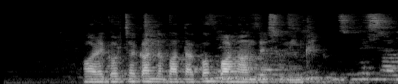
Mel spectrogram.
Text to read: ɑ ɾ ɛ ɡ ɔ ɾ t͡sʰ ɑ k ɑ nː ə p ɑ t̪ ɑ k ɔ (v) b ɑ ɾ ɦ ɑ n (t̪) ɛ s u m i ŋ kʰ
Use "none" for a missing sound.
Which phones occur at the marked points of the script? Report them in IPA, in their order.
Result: v, d̪

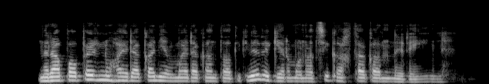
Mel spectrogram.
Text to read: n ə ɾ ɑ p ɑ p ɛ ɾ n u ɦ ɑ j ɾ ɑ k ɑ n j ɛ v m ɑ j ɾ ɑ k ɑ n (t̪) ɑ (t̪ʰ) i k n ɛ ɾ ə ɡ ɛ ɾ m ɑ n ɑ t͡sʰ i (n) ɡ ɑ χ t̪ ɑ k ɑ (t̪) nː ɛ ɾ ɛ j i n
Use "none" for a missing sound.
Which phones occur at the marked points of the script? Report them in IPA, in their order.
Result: t̪, t̪, none, none

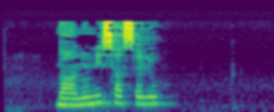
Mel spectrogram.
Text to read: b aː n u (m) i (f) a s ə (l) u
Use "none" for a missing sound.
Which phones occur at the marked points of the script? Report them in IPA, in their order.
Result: n, s, l

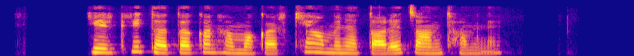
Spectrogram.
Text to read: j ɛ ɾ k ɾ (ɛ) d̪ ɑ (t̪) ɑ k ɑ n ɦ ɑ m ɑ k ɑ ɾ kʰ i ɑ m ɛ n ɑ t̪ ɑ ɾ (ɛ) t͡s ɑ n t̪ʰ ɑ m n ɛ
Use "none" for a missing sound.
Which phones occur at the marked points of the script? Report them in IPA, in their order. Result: i, t̪, ɛ

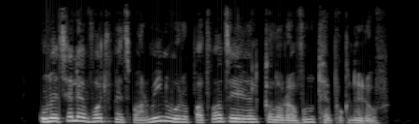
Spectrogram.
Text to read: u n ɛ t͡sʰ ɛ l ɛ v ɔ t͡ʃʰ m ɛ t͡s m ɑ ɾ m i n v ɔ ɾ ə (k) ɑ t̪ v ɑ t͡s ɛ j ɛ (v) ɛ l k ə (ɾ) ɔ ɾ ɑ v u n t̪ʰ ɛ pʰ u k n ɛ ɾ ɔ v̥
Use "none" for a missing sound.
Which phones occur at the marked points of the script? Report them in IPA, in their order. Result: p, ʁ, l

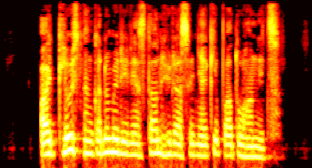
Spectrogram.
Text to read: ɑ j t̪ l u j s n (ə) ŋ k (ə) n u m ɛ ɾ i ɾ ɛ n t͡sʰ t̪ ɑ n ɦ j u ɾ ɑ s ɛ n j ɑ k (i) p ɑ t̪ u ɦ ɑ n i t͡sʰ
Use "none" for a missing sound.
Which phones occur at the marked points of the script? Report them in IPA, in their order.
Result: ə, ɑ, i

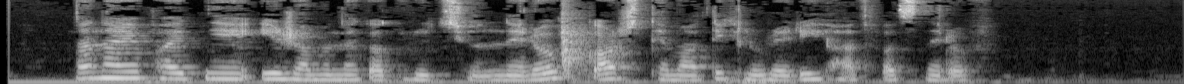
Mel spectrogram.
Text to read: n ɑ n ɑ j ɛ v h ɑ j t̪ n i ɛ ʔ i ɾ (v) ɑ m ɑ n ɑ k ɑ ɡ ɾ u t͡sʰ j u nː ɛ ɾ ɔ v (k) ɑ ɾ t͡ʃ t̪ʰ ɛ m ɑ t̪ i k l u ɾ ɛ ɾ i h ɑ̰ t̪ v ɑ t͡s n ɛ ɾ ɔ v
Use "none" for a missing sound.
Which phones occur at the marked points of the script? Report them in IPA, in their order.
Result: ʒ, k

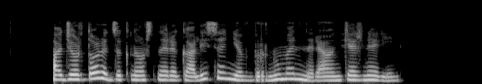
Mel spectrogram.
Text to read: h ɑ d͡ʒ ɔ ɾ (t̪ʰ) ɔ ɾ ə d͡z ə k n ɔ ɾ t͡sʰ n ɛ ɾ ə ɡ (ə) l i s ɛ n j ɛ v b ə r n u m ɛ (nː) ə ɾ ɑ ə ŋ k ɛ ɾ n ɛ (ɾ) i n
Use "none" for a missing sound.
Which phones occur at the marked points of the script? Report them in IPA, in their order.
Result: t̪, ɑ, nː, ɾ

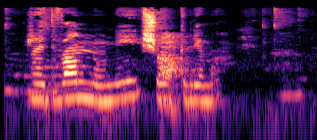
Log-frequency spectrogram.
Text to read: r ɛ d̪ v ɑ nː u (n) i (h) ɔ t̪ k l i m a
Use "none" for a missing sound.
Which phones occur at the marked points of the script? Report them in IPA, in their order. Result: n, ʃ

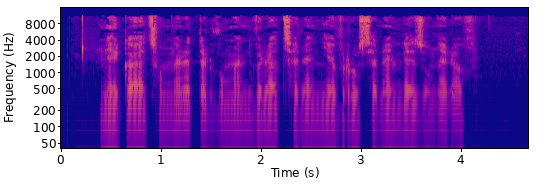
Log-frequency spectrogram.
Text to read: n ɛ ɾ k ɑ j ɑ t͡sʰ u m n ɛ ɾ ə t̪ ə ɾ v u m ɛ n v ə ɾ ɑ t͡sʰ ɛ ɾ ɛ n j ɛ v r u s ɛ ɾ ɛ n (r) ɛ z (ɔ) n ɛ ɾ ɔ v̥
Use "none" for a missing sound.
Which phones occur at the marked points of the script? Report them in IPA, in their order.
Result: l, u

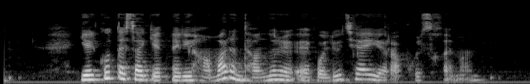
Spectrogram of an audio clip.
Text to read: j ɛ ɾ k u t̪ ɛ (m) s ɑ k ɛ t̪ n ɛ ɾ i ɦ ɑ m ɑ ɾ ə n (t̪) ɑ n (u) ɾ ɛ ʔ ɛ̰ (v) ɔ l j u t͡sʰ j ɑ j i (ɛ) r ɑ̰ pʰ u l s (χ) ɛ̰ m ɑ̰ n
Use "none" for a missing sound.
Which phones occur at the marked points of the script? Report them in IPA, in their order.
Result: none, t̪ʰ, u, v, ɛ, χ

